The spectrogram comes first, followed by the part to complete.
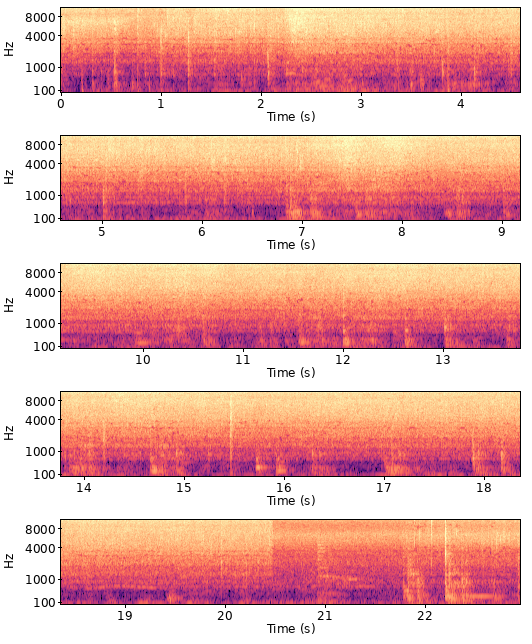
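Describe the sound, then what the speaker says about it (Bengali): Sliced onions fry in oil left over from frying potatoes, with cinnamon, cardamom and cloves, for a mutton curry: a loud, steady sizzle with frequent scraping and stirring clicks, no talk. "পেঁয়াজগুলো ভেজে নিচ্ছি তেলে।"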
